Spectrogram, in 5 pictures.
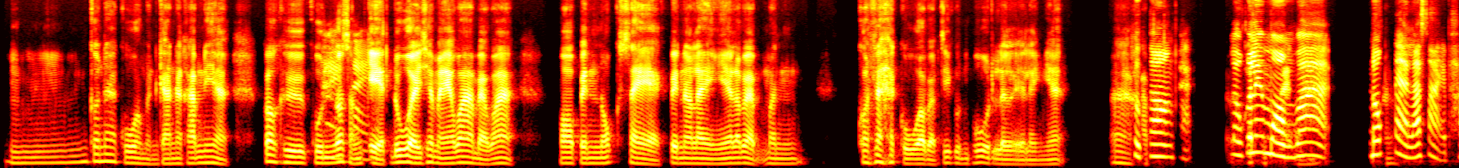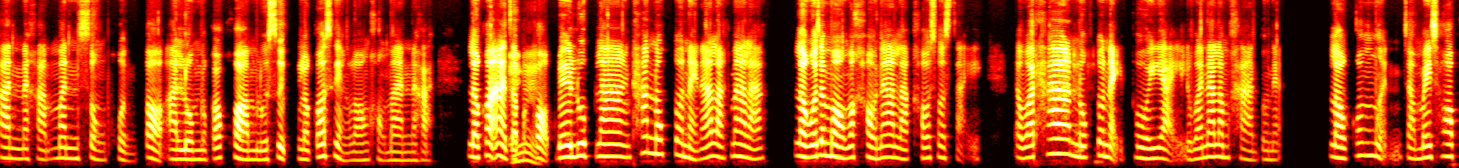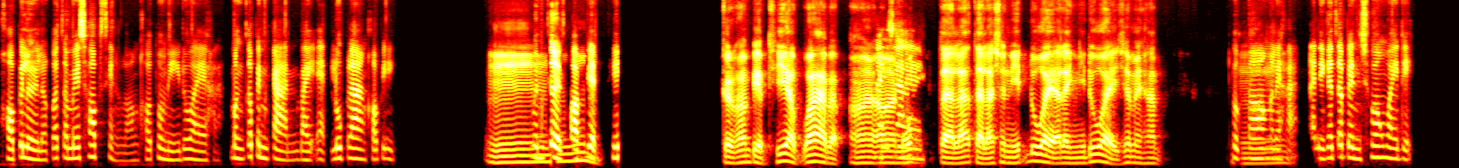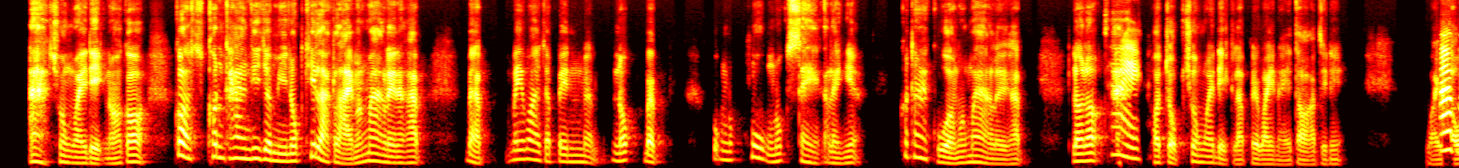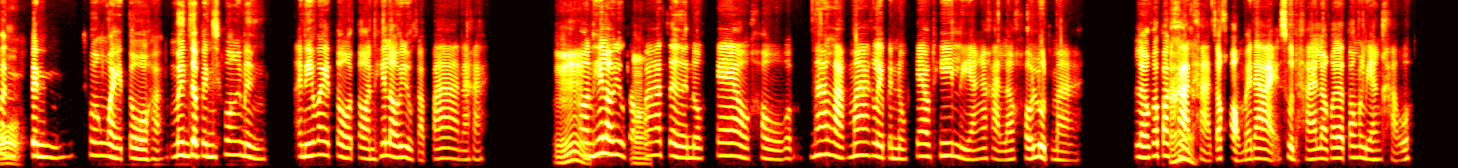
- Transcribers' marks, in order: laughing while speaking: "น่า"; in English: "Bias"; other background noise
- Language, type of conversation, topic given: Thai, podcast, เสียงนกหรือเสียงลมส่งผลต่ออารมณ์ของคุณอย่างไร?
